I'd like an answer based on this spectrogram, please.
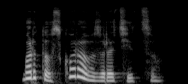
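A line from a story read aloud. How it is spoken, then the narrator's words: Calm, thoughtful question. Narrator (Russian): опять спокойно, задумчиво спросила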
